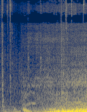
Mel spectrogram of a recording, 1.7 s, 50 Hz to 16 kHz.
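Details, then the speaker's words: Long-neglected Citroen SM found sitting roadside, started without starting aids. Weak cranking turns into a low rumble that swells and steadies as the V6 catches and runs. "she runs i can't believe it just started up i was all prepared to have to make with a quick start or put some fuel down the carburetor or something but no it actually started"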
